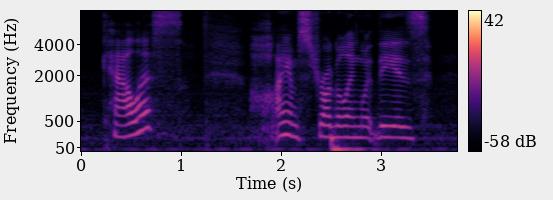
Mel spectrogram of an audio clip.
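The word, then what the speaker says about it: Calais: It's pronounced Callus.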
